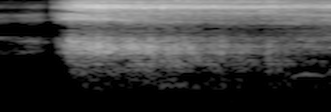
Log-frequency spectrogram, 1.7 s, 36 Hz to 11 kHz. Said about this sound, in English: You, like 5 seconds after your head hits the pillow, just your snoring that you do. I woke up to my snoring. Excuse me. When I wake up, I hear this.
